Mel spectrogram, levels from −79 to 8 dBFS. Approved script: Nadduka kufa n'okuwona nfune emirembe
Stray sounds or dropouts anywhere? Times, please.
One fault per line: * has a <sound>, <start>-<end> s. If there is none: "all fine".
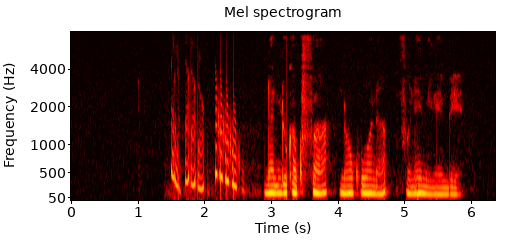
* has a chirp, 1.5-2.6 s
